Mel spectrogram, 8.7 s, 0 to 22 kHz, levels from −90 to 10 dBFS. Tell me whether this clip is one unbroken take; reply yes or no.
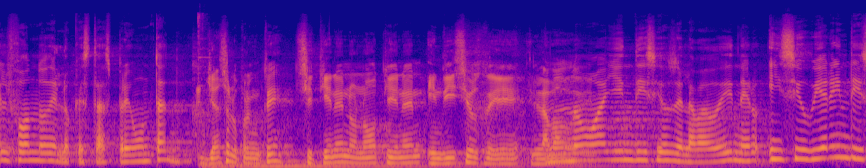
no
